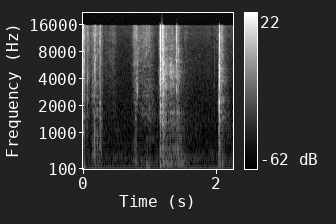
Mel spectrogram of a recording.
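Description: Trading cards handled by hand: a few light clicks of card stock and, about a second in, one short, louder rustle.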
